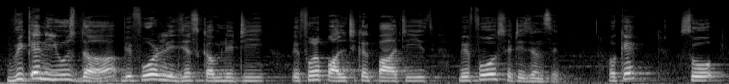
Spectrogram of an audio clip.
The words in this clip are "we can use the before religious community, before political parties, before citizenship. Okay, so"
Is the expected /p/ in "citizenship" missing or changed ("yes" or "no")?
yes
